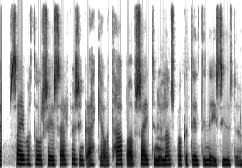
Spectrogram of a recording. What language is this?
Icelandic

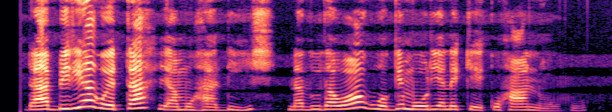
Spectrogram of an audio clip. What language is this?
Kikuyu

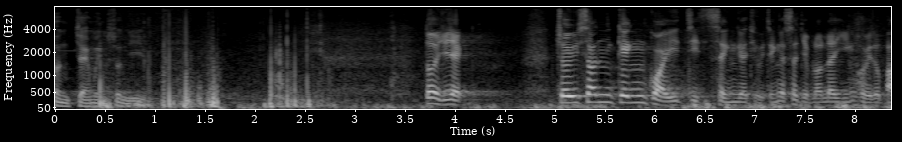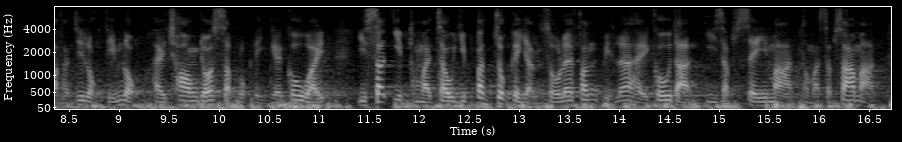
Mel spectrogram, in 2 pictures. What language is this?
Cantonese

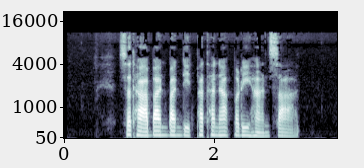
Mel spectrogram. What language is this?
Thai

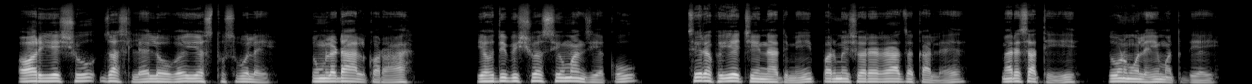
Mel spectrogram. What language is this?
Mahasu Pahari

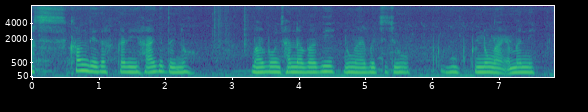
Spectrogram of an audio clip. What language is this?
Manipuri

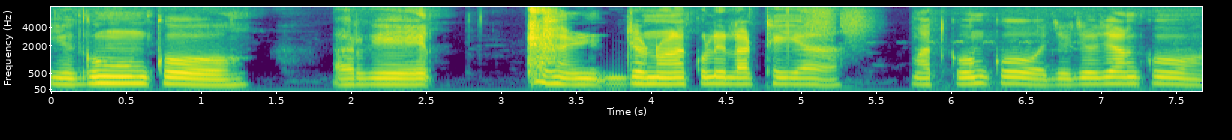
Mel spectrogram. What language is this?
Santali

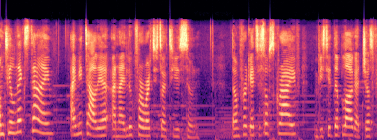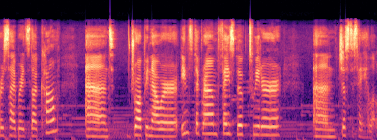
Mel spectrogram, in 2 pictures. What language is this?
English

